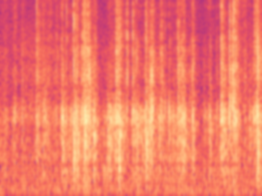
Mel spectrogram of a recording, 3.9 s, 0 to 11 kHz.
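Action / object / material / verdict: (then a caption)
scrape / faux leather jacket / faux leather / none. Long nails scratch and claw the front of a black faux leather jacket, worn on the body, near the waist and zipper area. The result is a quiet run of dry, crinkly scratching bursts, bright with almost no low end and a focus near 1.5 kHz. Each stroke dies away almost at once.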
